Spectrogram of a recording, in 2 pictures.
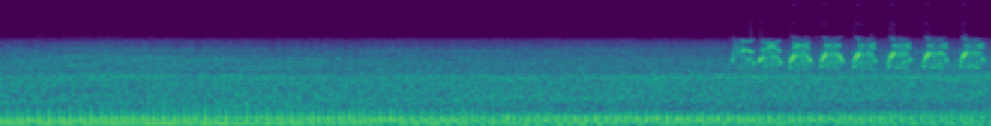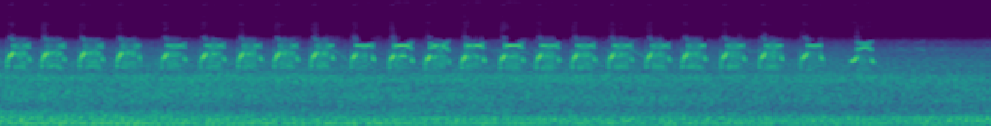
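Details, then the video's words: Osprey at a nest near a highway by the Kootenay River, Nelson, BC, calling in alarm at an intruding osprey on a summer morning; heavy traffic rumble first, then a rapid series of shrill repeated chirps. "Osprey Nellie & Arrow defend intruding osprey"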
